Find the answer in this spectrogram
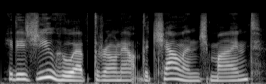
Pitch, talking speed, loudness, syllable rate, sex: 210 Hz, 225 wpm, -16 LUFS, 4.7 syllables/s, female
